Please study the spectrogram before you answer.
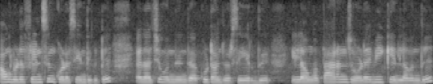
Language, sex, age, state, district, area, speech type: Tamil, female, 30-45, Tamil Nadu, Viluppuram, rural, spontaneous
